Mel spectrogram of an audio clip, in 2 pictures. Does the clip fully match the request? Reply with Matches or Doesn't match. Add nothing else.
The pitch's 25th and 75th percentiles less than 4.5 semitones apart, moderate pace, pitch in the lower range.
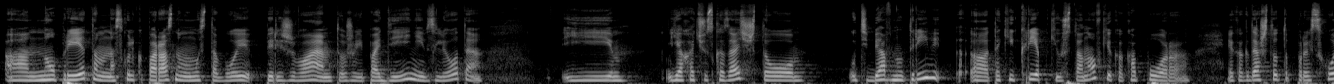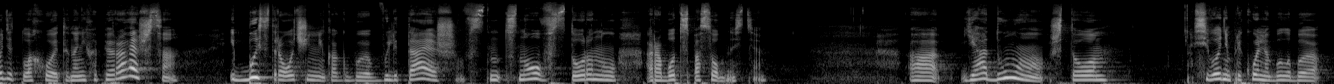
Doesn't match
